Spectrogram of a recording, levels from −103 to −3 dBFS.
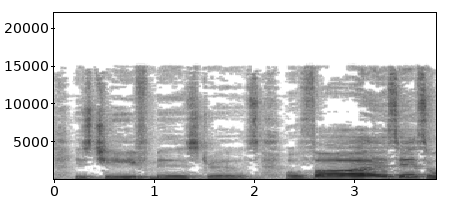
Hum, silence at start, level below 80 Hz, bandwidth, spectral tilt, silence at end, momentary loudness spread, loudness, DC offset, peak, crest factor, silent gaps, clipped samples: none; 0 s; -64 dBFS; 15.5 kHz; -4 dB/octave; 0 s; 18 LU; -24 LUFS; under 0.1%; -8 dBFS; 16 dB; none; under 0.1%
